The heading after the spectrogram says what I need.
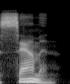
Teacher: That is a very common reading mistake because the L is written but not pronounced. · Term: the silent L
